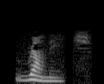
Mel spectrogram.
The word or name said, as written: rummage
